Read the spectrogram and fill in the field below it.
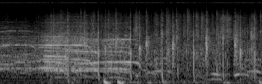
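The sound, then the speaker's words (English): A crowd claps and cheers for a performer, with bursts of whoops and shouts over a dense wash of applause; voices call out throughout, loud. “All right, let's hear it one more time for”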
